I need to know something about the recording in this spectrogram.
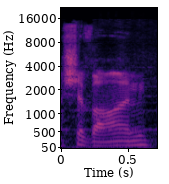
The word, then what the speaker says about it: Siobhan: Siobhan, that has a B in it.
